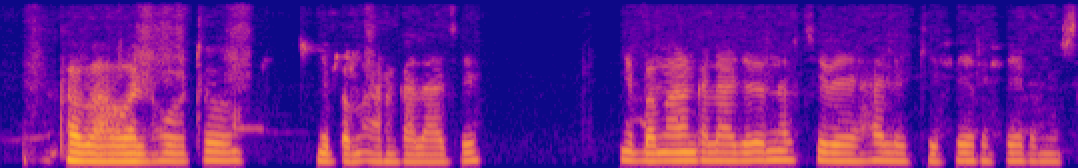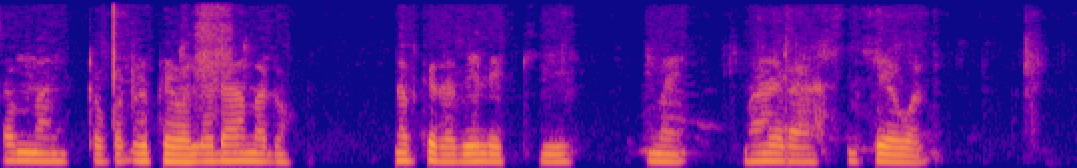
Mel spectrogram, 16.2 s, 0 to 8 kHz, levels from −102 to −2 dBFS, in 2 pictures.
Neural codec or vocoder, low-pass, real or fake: none; 7.2 kHz; real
